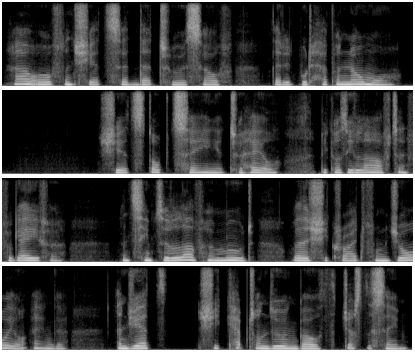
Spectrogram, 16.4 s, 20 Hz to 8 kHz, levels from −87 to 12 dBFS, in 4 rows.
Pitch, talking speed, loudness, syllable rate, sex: 205 Hz, 170 wpm, -20 LUFS, 4.8 syllables/s, female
